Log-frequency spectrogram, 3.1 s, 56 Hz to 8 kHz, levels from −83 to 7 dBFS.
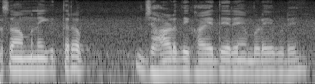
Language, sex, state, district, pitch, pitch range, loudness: Hindi, male, Gujarat, Valsad, 120 Hz, 115-130 Hz, -17 LUFS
